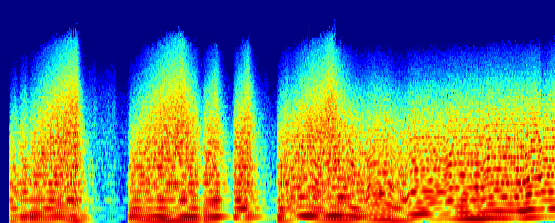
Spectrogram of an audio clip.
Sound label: Vacuum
